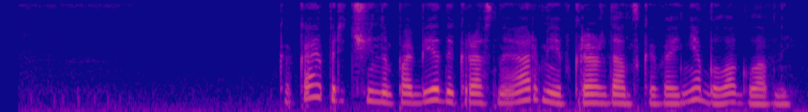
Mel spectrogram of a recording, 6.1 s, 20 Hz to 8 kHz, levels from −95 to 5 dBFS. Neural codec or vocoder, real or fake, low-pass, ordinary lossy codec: none; real; 7.2 kHz; MP3, 48 kbps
